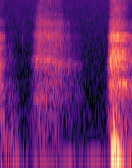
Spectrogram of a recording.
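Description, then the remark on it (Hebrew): A slow, airy inhale is followed after a pause by a louder, forceful exhale, one deep breath taken alone with no talking. “אבל אם תיקחו נשימה”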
